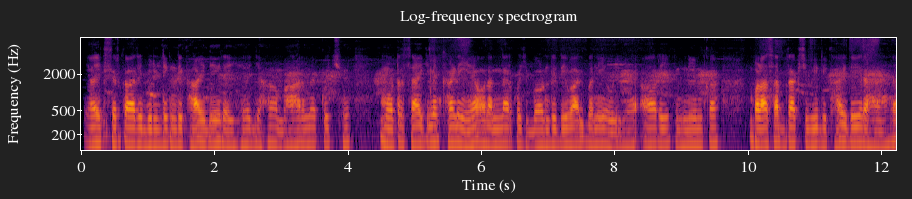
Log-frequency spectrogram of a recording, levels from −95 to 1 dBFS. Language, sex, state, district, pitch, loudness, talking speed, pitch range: Hindi, male, Uttar Pradesh, Jalaun, 130 Hz, -32 LUFS, 170 wpm, 120-135 Hz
